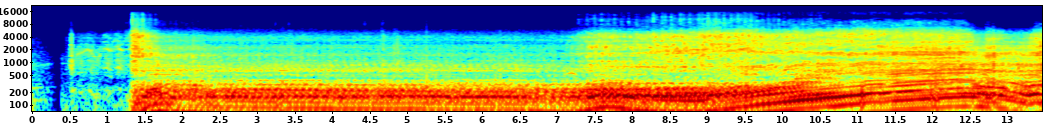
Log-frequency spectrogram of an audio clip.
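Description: Chevrolet Camaro Z28's LT1 5.7-litre V8 with a Magnaflow exhaust starting about a second in, then idling steadily. About seven seconds in it gets louder, its pitch rising and falling as it revs and pulls away.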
